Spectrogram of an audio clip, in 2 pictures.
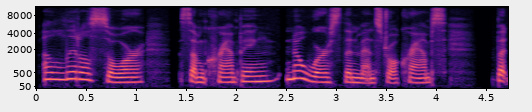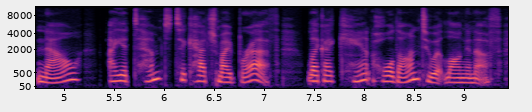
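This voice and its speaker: A woman with a lowish voice reads a first-person audiobook. Her delivery is intimate and emotional, with soft dips. The close studio recording is dry, with almost no room sound. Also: expressive, unhurried, dry recording. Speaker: audiobook narrator.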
